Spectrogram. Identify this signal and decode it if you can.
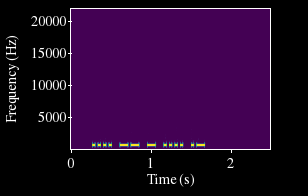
Morse code, heard as a keyed tone, about 36 wpm, 700 Hz. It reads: HMTHA
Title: Code Groups - 5 Letters - 35wpm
